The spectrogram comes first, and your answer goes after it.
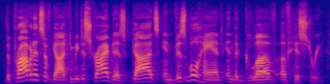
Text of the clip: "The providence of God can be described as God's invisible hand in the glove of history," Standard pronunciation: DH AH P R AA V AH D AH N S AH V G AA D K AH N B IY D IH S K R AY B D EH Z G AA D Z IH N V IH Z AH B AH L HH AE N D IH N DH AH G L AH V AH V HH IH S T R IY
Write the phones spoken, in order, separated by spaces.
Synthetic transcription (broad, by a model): DH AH P R AA V AH D AH N S AH V G AA D K N B IY D IH S K R AY B D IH Z G AA D Z IH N V IH Z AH B L HH AE N D IH N DH AH G L AH V AH V HH IH S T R IY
